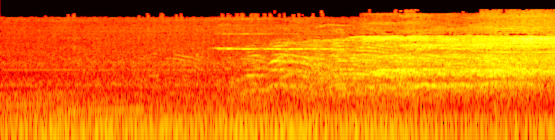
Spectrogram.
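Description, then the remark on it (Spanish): A protest crowd of Policía Foral officers chants in unison outside the Parliament of Navarra, shouting "presidenta en dimisión"; the massed voices start low over a rumbling background and swell louder and denser through the second half. “ese era ese sonido de esa concentración de hoy, como han podido escuchar, han gritado presidenta en dimisión, han cambiado un poco la dinámica de las concentraciones porque llevan ya un mes concentrándose cada jueves”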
